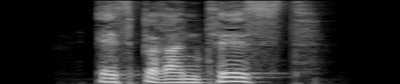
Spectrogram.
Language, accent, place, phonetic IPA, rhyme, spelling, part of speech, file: German, Germany, Berlin, [ɛspeʁanˈtɪst], -ɪst, Esperantist, noun, De-Esperantist.ogg
- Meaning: Esperantist (male or of unspecified gender)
